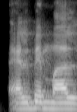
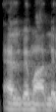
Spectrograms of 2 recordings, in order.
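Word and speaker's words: Albemarle: लिखा हुआ है उन्होंने, एल्बेम एल्बेमल इसकी करेक्ट प्रोनाउंसिएशन है, और इनकरेक्ट प्रोनाउंसिएशन में हम एल्बेमार्ले भी से पढ़ सकते हैं जी।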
